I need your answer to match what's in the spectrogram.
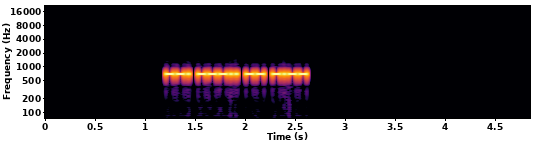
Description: Morse code, heard as a keyed tone, about 41 wpm, 690 Hz. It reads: G8MY
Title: DXCC-100 Call Signs - 4 Characters - Repeated 3x - 45wpm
